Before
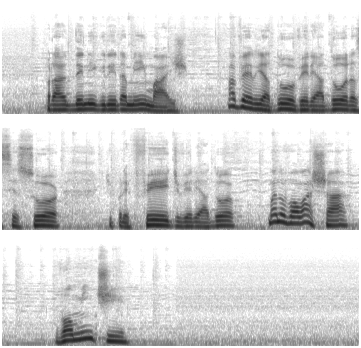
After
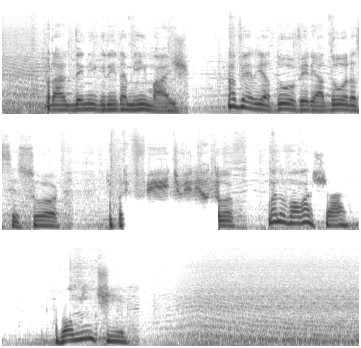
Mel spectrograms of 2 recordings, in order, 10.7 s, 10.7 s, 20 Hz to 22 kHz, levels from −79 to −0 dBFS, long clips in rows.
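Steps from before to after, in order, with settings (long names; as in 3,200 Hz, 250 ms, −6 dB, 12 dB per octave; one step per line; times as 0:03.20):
0:06.62–0:07.82: spectral envelope exaggerated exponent 2
noise gate −33 dBFS, range −16 dB
downward compressor 3 to 1, threshold −18 dBFS, peak gain reduction 6.5 dB
0:04.77–0:05.74: Butterworth high-pass 1,300 Hz 72 dB per octave
flanger 0.33 Hz, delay 2.7 ms, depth 4.3 ms, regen +33%
multiband upward and downward compressor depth 100%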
